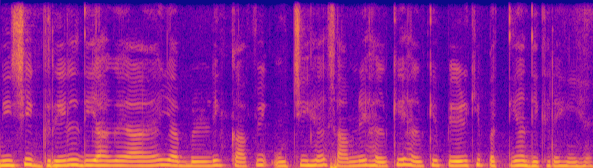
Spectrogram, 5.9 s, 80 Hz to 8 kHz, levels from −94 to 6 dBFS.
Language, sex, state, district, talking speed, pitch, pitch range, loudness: Hindi, female, Uttar Pradesh, Gorakhpur, 190 wpm, 220 Hz, 200-225 Hz, -15 LUFS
